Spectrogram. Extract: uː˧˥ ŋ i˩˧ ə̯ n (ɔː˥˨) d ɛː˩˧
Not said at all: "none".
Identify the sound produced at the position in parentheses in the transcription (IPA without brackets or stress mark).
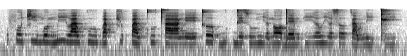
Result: ɔː˥˨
